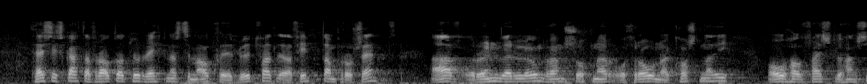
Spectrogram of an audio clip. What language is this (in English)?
Icelandic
